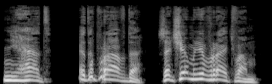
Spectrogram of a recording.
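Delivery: high, loud, desperate protest; frantic pleading. A narrator's reading. Scout facing a drawn knife, frantic pleading.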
